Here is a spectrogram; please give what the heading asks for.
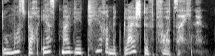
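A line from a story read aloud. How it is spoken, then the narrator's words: Whispered. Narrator (German): wisperte Nele ihr zu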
